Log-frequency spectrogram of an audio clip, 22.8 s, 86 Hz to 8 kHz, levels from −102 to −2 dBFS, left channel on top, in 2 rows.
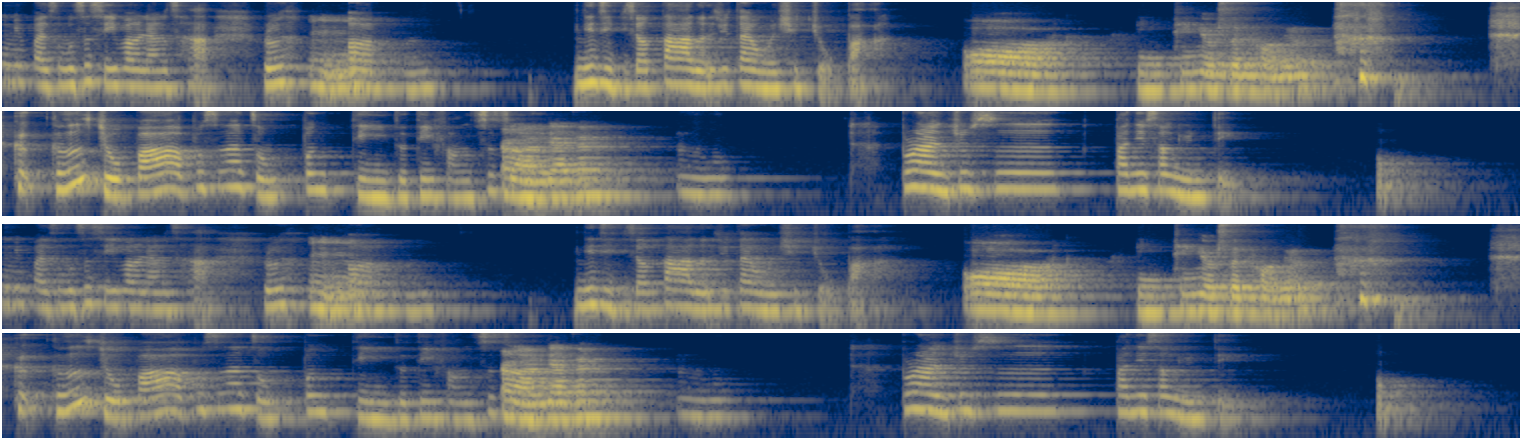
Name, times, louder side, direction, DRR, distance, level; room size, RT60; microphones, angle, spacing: voice 1, 0.0-2.2 2.6-3.3 4.3-6.6 10.0-10.4 11.2-15.5 16.4-16.9 18.1-19.3 19.7-20.7, left 6 dB, 80° left, 15 dB, 0.4 m, -28 dB
voice 2, 2.3-2.7 7.2-7.9 8.5-9.8 15.1-15.9, right 1 dB, 20° right, 4 dB, 1.2 m, -25 dB
11.5 x 4.4 x 6.3 m, 1.1 s
head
